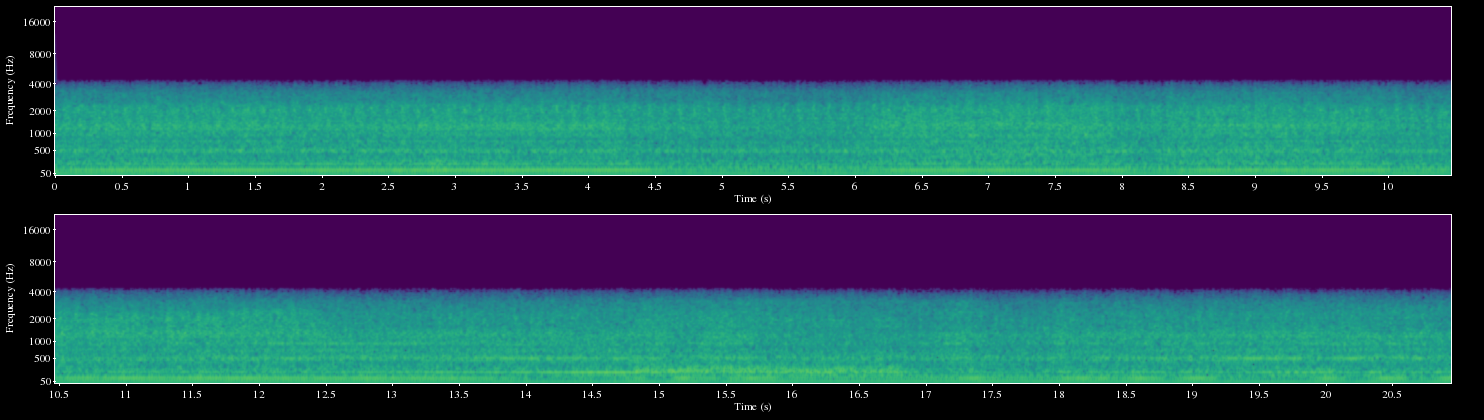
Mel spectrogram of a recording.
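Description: Truck-mounted crane's engine running steadily, a constant low hum; its note shifts briefly about three-quarters of the way through.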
